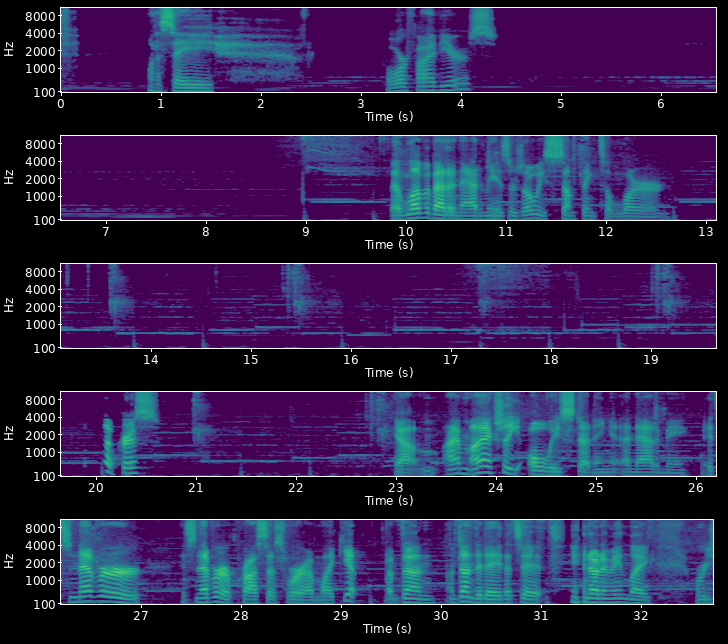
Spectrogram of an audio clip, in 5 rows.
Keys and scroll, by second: 8.1 s, 10.9 s.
